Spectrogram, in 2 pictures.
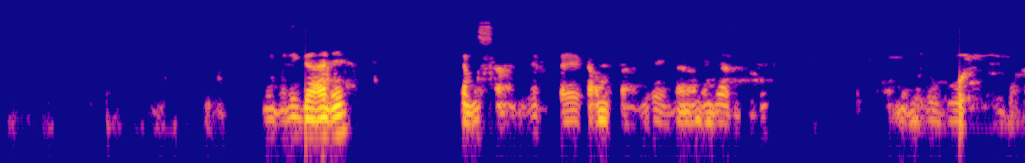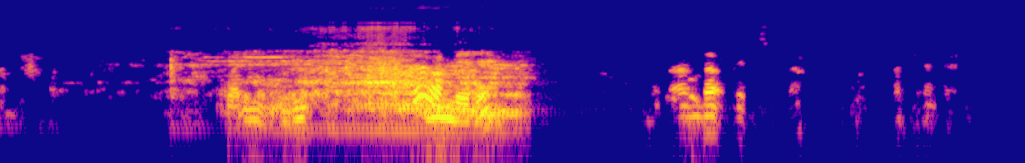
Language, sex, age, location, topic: Kinyarwanda, male, 25-35, Musanze, finance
